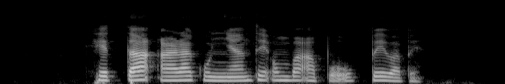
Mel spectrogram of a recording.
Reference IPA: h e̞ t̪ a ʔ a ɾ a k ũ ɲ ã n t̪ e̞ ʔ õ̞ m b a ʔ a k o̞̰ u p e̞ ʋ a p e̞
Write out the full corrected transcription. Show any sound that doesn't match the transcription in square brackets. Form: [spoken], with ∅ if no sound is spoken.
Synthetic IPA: h e̞ t̪ a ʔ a ɾ a k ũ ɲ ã n t̪ e̞ ʔ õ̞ m b a ʔ a [p] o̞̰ u p e̞ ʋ a p e̞

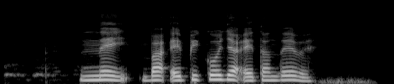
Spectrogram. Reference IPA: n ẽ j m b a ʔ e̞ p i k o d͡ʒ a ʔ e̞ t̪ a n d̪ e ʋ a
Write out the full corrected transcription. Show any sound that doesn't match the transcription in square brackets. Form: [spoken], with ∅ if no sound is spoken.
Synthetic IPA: n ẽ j m b a ʔ e̞ p i k o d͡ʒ a ʔ e̞ t̪ a n d̪ e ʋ [e]

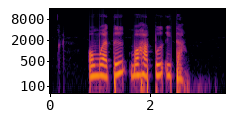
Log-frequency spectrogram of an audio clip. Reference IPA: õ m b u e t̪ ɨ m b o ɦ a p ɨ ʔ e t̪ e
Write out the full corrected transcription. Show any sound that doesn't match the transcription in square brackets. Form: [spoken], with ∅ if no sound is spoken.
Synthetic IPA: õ m b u [a] t̪ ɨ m b o ɦ a p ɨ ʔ [i] t̪ [a]

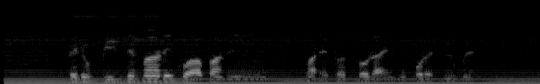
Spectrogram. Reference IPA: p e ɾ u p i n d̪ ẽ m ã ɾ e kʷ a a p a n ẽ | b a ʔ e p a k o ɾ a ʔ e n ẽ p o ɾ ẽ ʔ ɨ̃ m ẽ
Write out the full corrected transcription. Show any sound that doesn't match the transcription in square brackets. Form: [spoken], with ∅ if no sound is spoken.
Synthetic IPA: p e ɾ u p i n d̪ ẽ m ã ɾ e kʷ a a p a n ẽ | b a ʔ e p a k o ɾ a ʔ e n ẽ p o ɾ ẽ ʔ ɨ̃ m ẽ

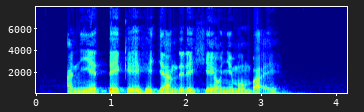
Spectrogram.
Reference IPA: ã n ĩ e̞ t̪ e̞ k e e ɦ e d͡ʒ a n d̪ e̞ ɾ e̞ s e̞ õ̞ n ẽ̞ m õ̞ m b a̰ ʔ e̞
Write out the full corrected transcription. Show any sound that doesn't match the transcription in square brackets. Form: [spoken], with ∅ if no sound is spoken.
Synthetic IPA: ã n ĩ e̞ t̪ e̞ k e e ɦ e d͡ʒ a n d̪ e̞ ɾ e̞ [h] e̞ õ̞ [ɲ] ẽ̞ m õ̞ m b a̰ ʔ e̞

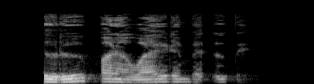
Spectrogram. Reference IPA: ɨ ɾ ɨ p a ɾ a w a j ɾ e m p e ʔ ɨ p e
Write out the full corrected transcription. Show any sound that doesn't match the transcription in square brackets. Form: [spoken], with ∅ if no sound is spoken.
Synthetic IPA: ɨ ɾ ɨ p a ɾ a w a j ɾ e m [b] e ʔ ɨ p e

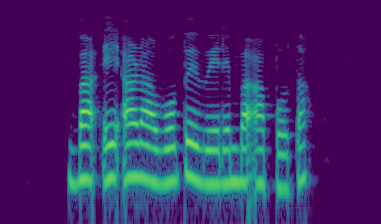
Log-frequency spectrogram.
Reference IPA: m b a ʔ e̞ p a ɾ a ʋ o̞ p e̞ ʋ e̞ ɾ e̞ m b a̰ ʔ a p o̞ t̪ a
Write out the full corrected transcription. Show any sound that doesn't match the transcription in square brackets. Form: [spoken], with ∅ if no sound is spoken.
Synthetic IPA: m b a ʔ e̞ [ʔ] a ɾ a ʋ o̞ p e̞ ʋ e̞ ɾ e̞ m b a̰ ʔ a p o̞ t̪ a

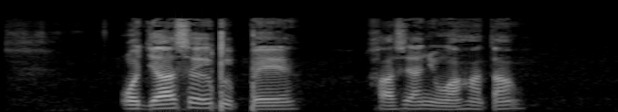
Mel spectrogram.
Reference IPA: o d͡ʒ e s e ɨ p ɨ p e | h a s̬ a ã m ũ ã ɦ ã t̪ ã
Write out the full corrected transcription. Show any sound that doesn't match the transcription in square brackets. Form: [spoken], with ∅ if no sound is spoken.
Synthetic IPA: o d͡ʒ [a] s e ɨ p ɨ p e | h a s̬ [e] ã [ɲ] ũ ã ɦ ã t̪ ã

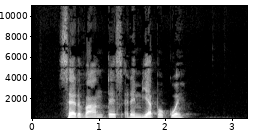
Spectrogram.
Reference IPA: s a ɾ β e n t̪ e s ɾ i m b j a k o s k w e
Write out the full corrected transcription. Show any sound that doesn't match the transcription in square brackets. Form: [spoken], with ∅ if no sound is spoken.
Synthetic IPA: s [e] ɾ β [a] n t̪ e s ɾ [e] m b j a [p] o [∅] k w e

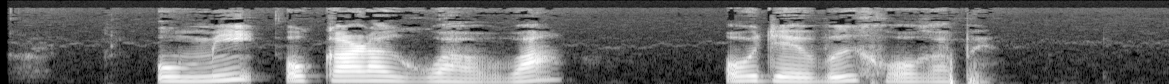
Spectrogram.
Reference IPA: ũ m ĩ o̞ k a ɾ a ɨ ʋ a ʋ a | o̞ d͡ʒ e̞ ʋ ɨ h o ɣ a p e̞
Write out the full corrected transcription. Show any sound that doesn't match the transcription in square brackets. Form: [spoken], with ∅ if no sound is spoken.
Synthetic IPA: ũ m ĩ o̞ k a ɾ a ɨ [w] a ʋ a | o̞ d͡ʒ e̞ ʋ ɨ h o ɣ a p e̞

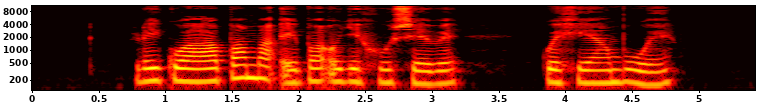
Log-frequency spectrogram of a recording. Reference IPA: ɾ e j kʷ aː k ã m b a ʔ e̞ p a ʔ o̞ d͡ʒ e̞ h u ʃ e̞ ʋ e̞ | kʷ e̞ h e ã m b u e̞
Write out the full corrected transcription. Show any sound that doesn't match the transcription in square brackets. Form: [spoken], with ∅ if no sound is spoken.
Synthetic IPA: ɾ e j kʷ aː [p] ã m b a ʔ e̞ p a ʔ o̞ d͡ʒ e̞ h u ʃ e̞ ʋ e̞ | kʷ e̞ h e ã m b u e̞

